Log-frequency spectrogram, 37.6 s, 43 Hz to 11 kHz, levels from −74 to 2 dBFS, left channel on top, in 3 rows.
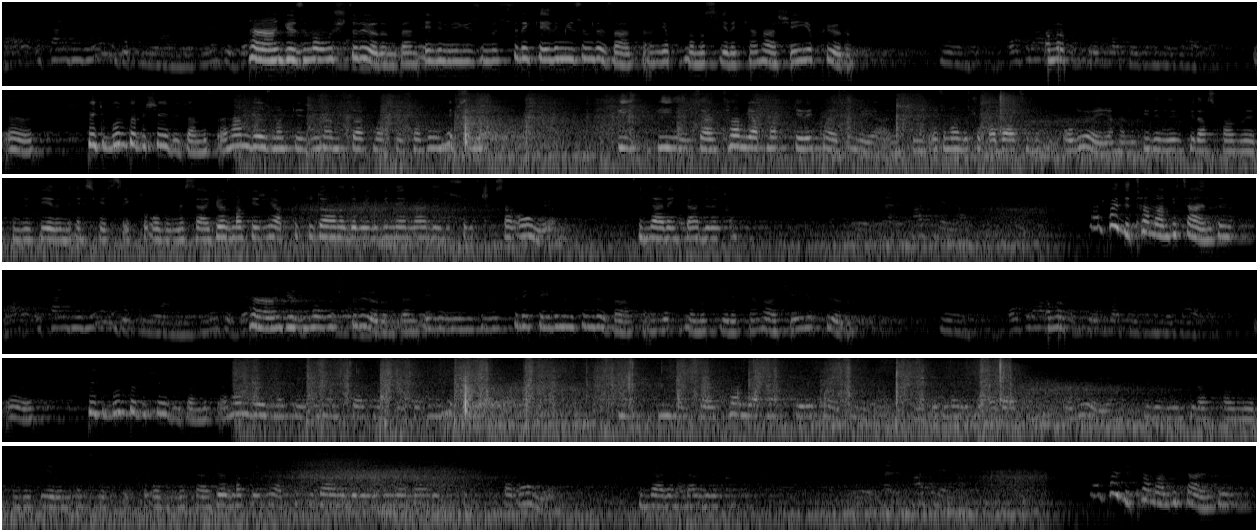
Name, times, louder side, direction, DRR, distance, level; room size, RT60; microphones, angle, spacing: voice 1, 0.0-2.6 2.9-4.0 9.4-12.1 31.8-32.8 33.6-35.4, equal, ahead, -1 dB, 1.4 m, -57 dB
voice 2, 2.5-8.6 10.4-10.6 12.5-13.0 13.4-17.5 18.7-30.8 31.5-32.3 36.0-37.4, left 6 dB, 80° left, 16 dB, 0.4 m, -42 dB
sound 1, 14.8-22.7, right 4 dB, 70° right, 1.0 m, -42 dB
sound 2, 16.9-35.6, right 2 dB, 55° right, 0.7 m, -51 dB
23.0 x 18.0 x 2.9 m, 2.6 s
head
